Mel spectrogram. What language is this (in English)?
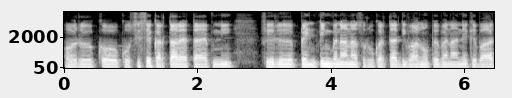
Hindi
